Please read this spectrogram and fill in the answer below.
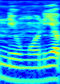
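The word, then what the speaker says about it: pneumonia: उल्टी साइलेंट रहेगा क्योंकि इसे न्यूमोनिया पढ़ा जाएगा तीनों मियां नहीं पढ़ा जाएगा आप इन आंवलों पड़ने लगते हैं तो इसे पीस पीस साइलेंट करके न्यूमोनिया पड़ जाएगा इसी तरह साइकोलोजी यहां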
